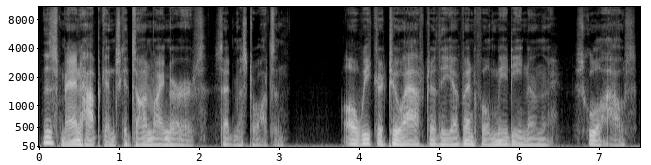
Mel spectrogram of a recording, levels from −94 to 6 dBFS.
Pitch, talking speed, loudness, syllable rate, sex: 80 Hz, 175 wpm, -21 LUFS, 4.7 syllables/s, male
